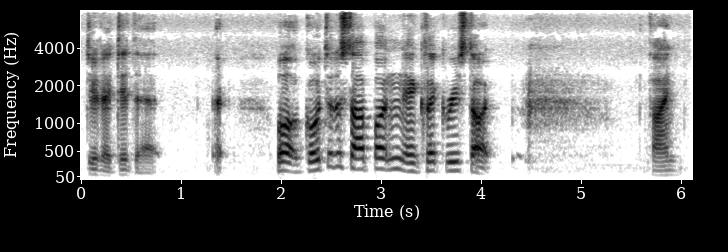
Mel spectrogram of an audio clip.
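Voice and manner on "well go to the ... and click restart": higher, scripted helpdesk patter; overseas tech support voice. Retold or imitated. Overseas agent reading his script to a customer, lightly mocking. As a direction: read the script like a bored call-centre agent. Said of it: "You're not even in America".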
